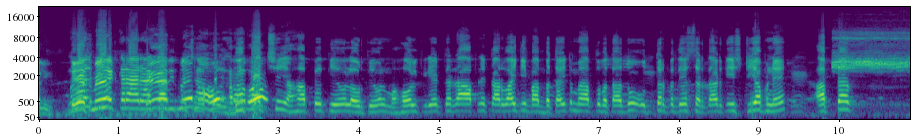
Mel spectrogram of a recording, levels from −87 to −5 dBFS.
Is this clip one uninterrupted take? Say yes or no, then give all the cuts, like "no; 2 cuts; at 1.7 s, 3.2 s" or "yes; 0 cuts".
yes; 0 cuts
